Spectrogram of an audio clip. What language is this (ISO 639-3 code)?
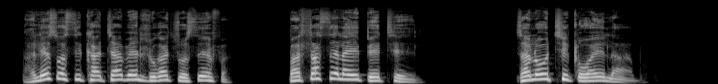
nde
